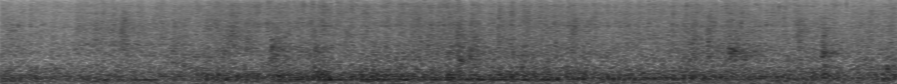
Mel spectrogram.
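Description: Steady rushing background noise with a low hum underneath, with no clear single event standing out.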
